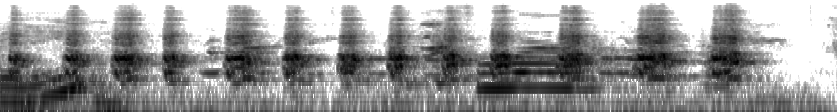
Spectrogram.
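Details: Flock of nine guineafowl being shut in for the night after coming home to roost. A rapid run of loud, grating, ratchet-like notes, around fourteen in four seconds, fading out at the end.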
